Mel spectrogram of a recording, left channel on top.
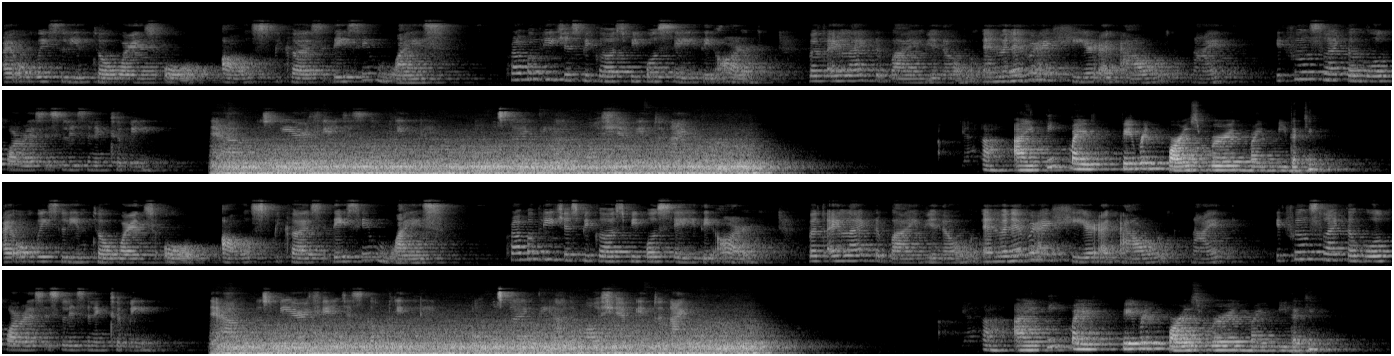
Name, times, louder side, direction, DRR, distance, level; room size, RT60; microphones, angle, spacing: voice 1, 0.0-1.9 2.2-4.4 5.0-11.6 11.9-12.2 12.7-15.4 16.0-18.3 18.6-21.1, right 3 dB, 40° right, 2 dB, 0.7 m, -32 dB
Subway metro underground, 16.0-21.4, left 1 dB, ahead, 1.5 m, -21 dB
voice 2, 23.5-24.8 25.1-27.0, left 1 dB, 45° left, 2 dB, 0.7 m, -24 dB
6.8 x 3.6 x 4.4 m, 1.3 s
head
